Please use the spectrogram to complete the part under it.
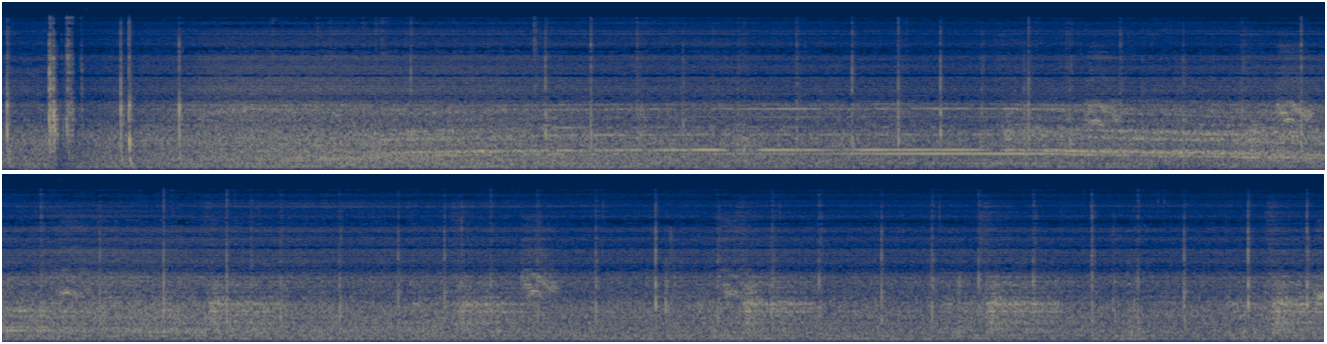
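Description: Eerie, droning game music plays from a tablet speaker.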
